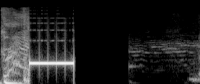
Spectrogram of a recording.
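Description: A sung line cut off by a loud, steady electronic beep lasting about half a second, the kind of bleep tone dropped into edited videos. A short silence follows, then music fades in near the end.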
